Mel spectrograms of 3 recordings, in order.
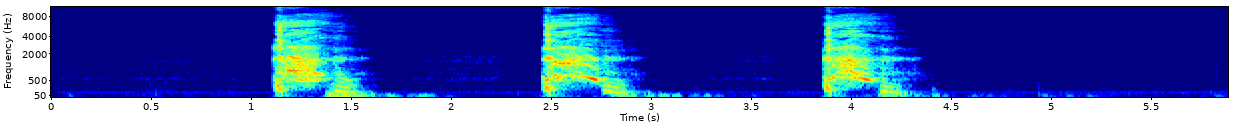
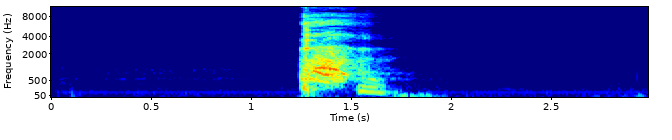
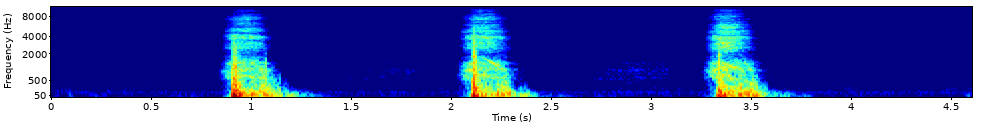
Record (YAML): three_cough_length: 5.9 s
three_cough_amplitude: 13495
three_cough_signal_mean_std_ratio: 0.36
cough_length: 3.0 s
cough_amplitude: 12813
cough_signal_mean_std_ratio: 0.27
exhalation_length: 4.6 s
exhalation_amplitude: 27970
exhalation_signal_mean_std_ratio: 0.25
survey_phase: beta (2021-08-13 to 2022-03-07)
age: 45-64
gender: Male
wearing_mask: 'No'
symptom_none: true
smoker_status: Never smoked
respiratory_condition_asthma: false
respiratory_condition_other: false
recruitment_source: REACT
submission_delay: 1 day
covid_test_result: Negative
covid_test_method: RT-qPCR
